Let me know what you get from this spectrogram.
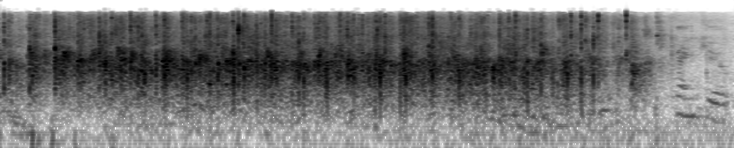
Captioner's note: clapping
